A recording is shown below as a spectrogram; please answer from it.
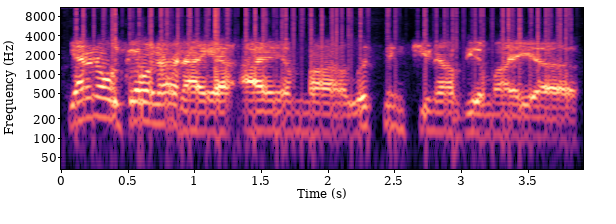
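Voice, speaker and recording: A man's voice: medium pitch, animated, quick pace, darkish tone. A man co-hosting a podcast remotely, his voice coming through a crackly, staticky call connection as he rambles with jokey asides. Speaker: podcast co-host. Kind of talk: casual chat. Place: home, joining remotely by video call. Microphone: earpiece headset on a remote call.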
